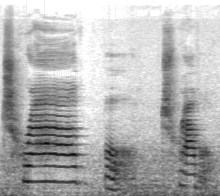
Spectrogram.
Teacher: the reason that it's travel is because this first syllable is stressed, but the vowel is short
